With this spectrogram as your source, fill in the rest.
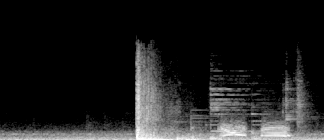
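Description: A heavy gun fires with a loud boom.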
